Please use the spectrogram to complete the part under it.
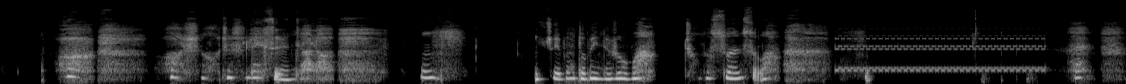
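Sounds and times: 
speech: 0.6 - 4.7, 5.4 - 8.8, 10.8 - 11.2
telephone ringing: 8.4 - 10.6.

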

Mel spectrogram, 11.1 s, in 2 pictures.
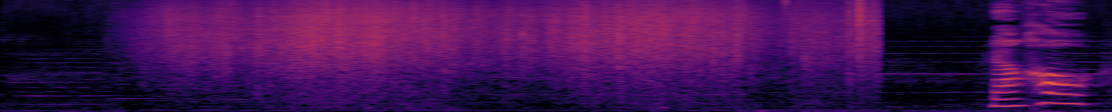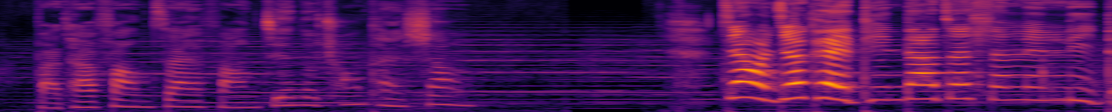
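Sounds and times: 
leaves rustling: 0.0 - 5.7
speech: 5.0 - 8.1, 8.9 - 11.1.

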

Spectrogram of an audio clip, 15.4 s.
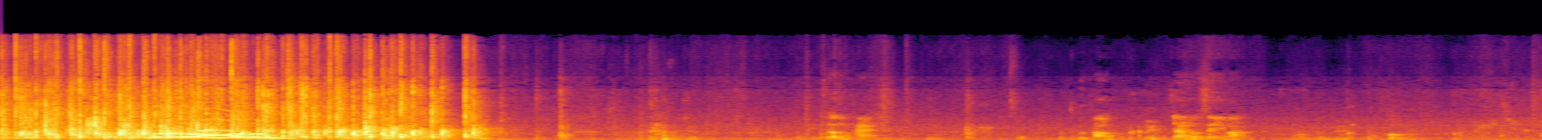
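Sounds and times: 
audience applause welcoming speaker: 0.0 - 5.0.

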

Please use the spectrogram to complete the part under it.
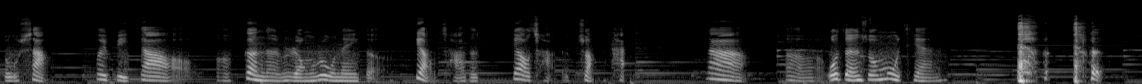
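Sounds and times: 
speech: 0.0 - 6.4, 7.1 - 9.6, 10.4 - 11.1
cough: 10.2 - 11.1.

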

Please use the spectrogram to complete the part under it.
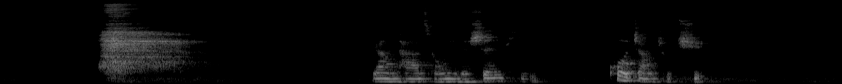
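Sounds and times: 
deep breath during a guided inner-child healing meditation: 0.1 - 2.3
speech: 3.7 - 5.5, 6.2 - 7.2.

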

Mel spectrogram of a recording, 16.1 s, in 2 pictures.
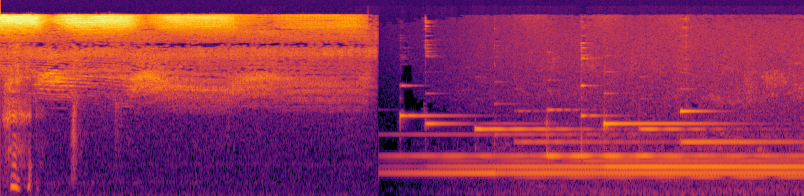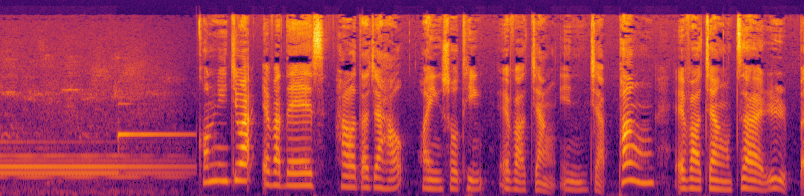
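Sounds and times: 
cicadas buzzing: 0.0 - 3.8, 4.9 - 10.0
speech: 0.1 - 0.4, 10.1 - 16.0.

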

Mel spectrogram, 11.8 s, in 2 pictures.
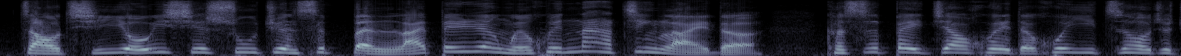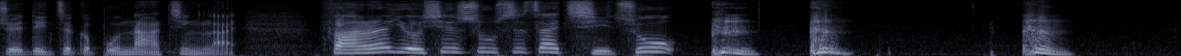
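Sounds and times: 
speech: 0.1 - 10.2, 11.0 - 11.3
throat clearing with phlegm in the throat: 9.4 - 11.4.

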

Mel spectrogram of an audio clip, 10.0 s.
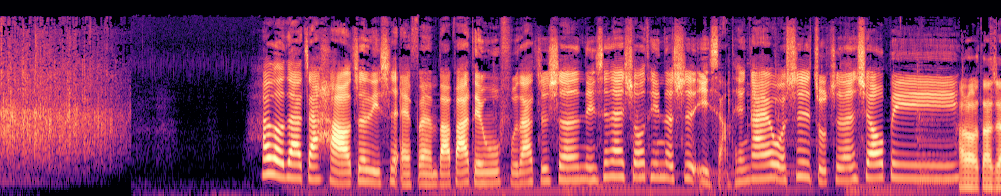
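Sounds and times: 
audience applause: 0.0 - 1.3
speech: 2.8 - 10.0.

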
